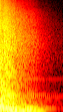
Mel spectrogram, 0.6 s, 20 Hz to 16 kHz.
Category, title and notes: Instrument samples > Percussion
fatsnare dist 1
fake/wrong as a standalone snare A distorted mix/soundblend of many of my snares (see snare folder). I used WaveLab 11.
